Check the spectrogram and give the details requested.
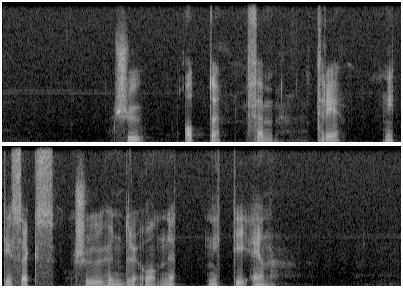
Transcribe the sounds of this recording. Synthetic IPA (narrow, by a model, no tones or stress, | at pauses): ʃʉː | ʔɔt̪ə | fɛm | t̪ʰɾeːnɪt̪ɪsɛksʃʉːhʉnd̪ɾə̰ʔo̰ː | nɪt̪ɪʔeːn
